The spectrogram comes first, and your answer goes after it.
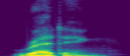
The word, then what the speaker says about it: Reading: The reading, pronounced reading, like the past tense of Reed, was a real railroad company that had been serving Philadelphia and its surroundings since 1833.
